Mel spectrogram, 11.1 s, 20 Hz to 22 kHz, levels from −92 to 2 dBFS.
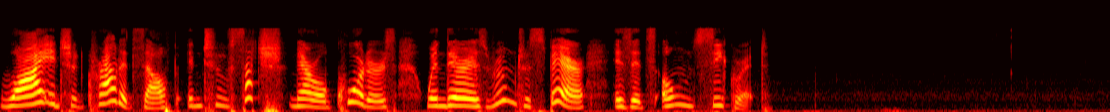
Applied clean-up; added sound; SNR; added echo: none; none; none; none.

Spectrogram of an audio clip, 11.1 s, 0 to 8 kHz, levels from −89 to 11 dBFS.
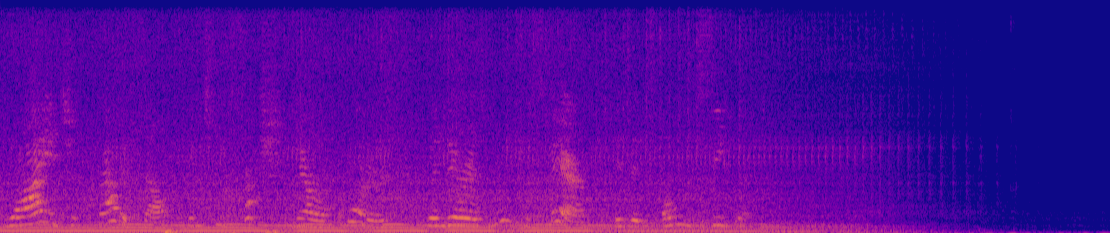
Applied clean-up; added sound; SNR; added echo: none; Engine; 1 dB; reverberation time 0.3 s.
